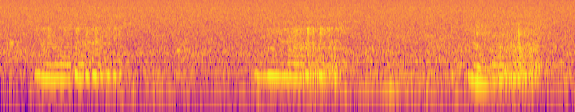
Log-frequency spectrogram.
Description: Cute Siamese Cat Snoring & Moving In His Sleep!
